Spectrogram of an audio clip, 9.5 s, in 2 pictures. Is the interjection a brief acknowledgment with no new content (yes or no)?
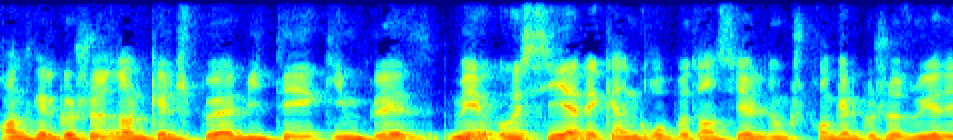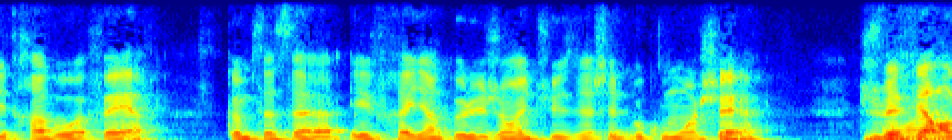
yes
